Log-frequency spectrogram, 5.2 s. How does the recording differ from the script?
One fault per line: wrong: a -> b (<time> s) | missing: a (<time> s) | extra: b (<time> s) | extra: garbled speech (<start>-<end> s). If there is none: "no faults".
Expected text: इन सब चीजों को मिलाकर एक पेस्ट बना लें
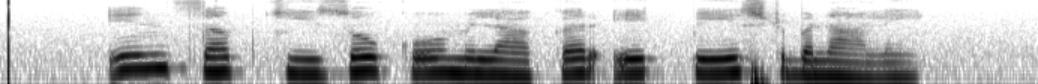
no faults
